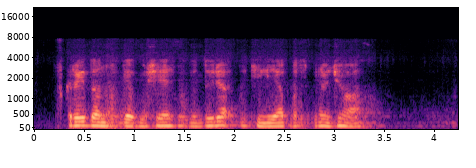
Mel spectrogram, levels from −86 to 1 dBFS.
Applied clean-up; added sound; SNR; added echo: neural separator model SepFormer DNS4.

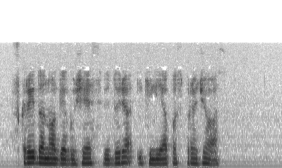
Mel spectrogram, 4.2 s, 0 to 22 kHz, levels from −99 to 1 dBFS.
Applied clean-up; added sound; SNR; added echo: none; none; none; none.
